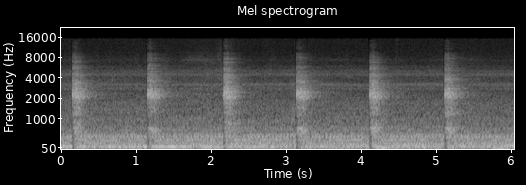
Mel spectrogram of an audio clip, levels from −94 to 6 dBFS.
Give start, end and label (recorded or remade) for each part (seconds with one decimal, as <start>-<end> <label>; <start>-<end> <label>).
0.0-1.8 recorded; 1.8-2.4 remade; 2.4-6.1 recorded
